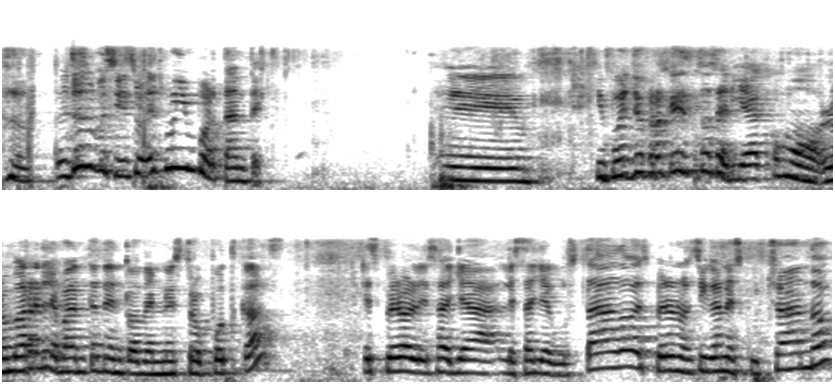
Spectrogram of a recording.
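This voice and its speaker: A woman with a fairly high pitch talks at a moderate pace with lively intonation. Audible room echo and noticeable background noise fill the recording. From Mexico. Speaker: podcast host. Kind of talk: casual chat.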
